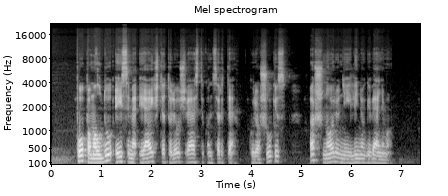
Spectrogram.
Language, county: Lithuanian, Vilnius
